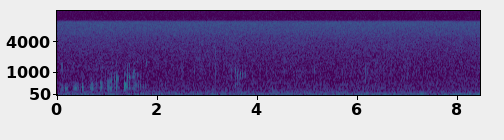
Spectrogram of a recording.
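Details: Stomach sounds during digestion, with intestinal movement felt as slightly painful: quiet bubbling gurgles early on, then a brief faint gurgle over soft hiss; bowel sounds (borborygmi).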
